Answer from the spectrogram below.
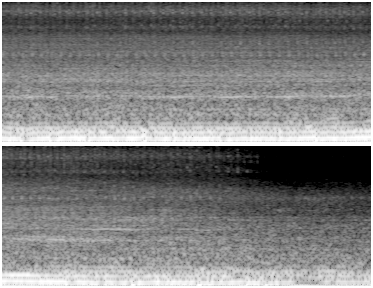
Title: Evo x lean idle misfire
